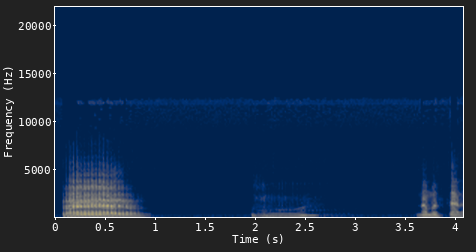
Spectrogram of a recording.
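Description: A person's voice: a loud drawn-out vocal cry that rises and then falls in pitch, a shorter voiced sound about two seconds in, and a run of short choppy bursts starting near the end.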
